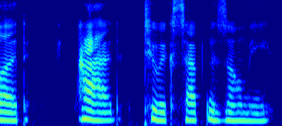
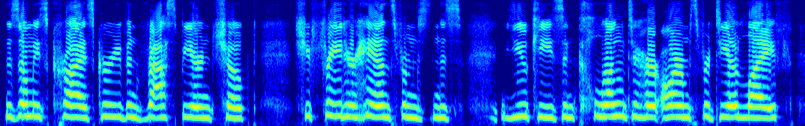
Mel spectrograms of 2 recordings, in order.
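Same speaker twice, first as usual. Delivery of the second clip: louder, fast, tense storytelling; urgent narration; 3 semitones higher, 6 dB louder than usual. A narrator's reading. Narrator building panic in the emergency scene. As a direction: push the narration forward with dread.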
